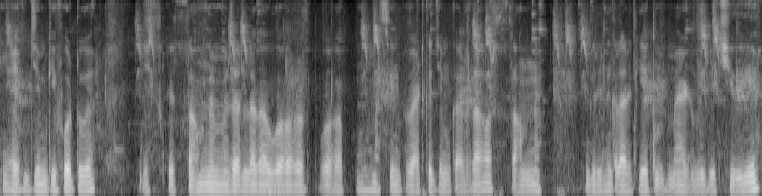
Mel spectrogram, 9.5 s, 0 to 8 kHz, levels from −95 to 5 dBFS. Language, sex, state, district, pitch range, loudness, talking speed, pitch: Hindi, male, Uttar Pradesh, Jalaun, 95-105 Hz, -22 LUFS, 165 wpm, 100 Hz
